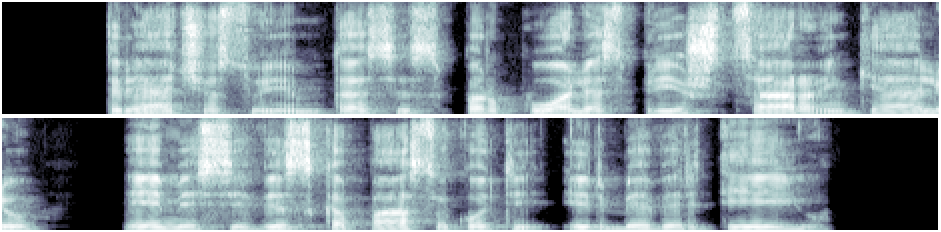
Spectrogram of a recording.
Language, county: Lithuanian, Kaunas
